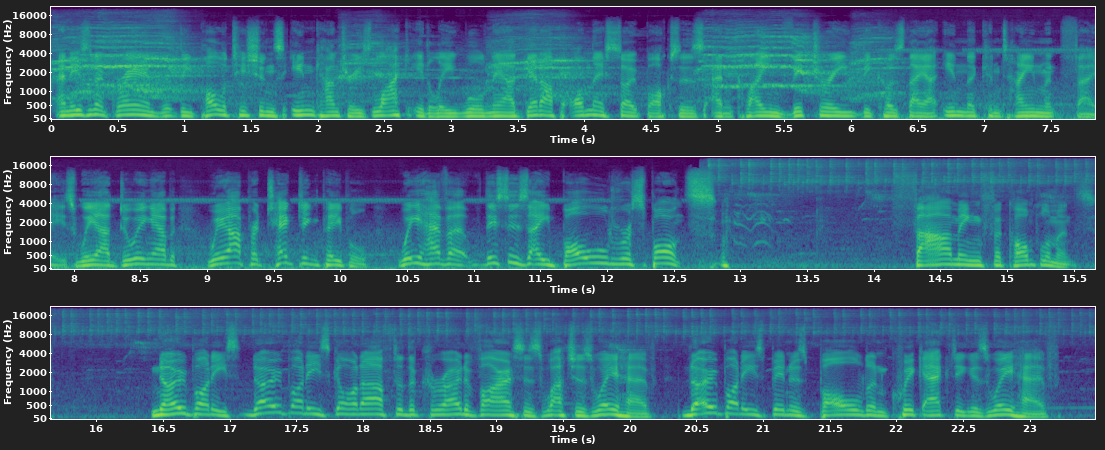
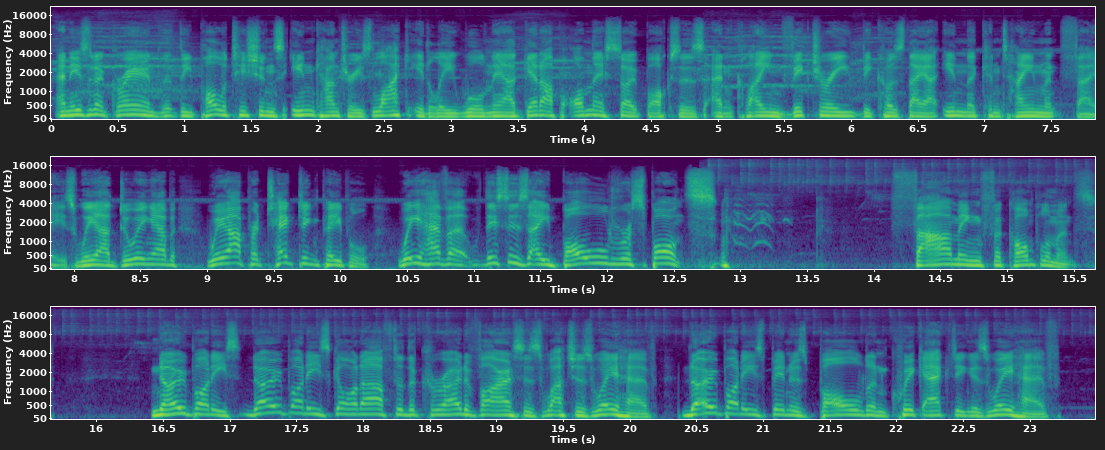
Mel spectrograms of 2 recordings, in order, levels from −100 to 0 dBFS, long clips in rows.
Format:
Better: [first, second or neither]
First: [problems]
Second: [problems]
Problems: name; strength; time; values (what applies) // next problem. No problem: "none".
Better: second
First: animal sounds; loud; throughout; 8 dB below the speech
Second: animal sounds; faint; throughout; 20 dB below the speech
